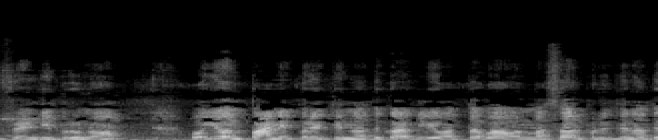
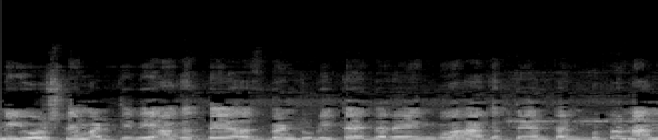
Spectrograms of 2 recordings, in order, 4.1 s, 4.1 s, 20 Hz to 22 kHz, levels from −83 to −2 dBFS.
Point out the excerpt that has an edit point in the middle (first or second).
second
